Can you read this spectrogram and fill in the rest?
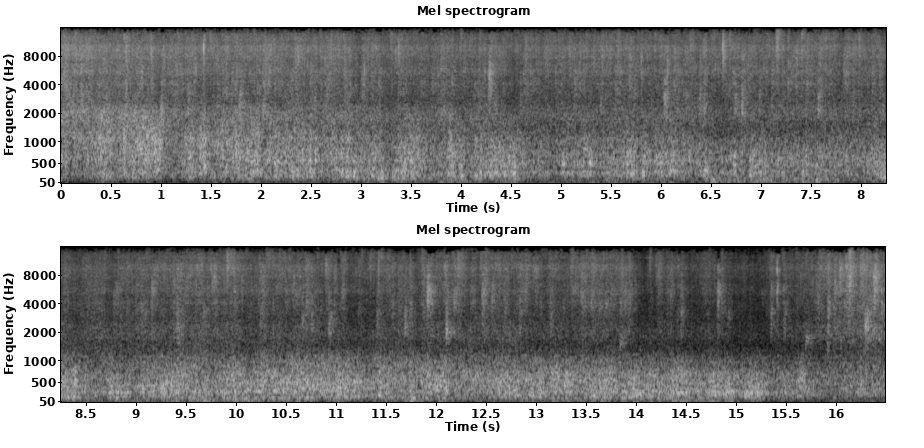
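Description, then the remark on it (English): A thunderstorm in California with lightning, steady, heavy rain pouring down and deep rolling thunder rumbling through, sustained and loud for the whole stretch with no voices. “Okay, that was thunder. There's lightning.”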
